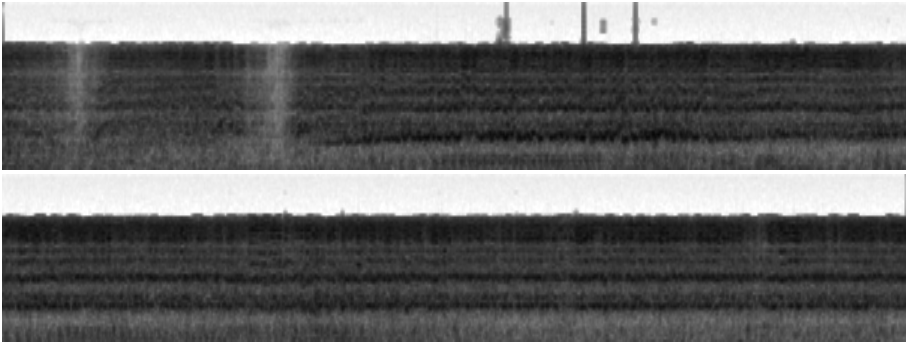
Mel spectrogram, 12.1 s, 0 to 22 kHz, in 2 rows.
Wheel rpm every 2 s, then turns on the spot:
100, 170, 200, 230, 230, 230.
none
